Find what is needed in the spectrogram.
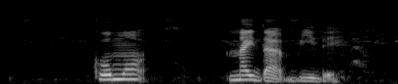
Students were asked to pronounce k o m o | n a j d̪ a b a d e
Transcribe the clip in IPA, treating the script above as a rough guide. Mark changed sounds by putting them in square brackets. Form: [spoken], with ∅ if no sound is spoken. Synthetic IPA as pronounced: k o m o | n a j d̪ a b [i] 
